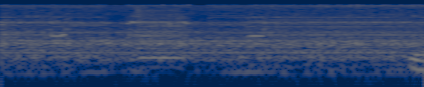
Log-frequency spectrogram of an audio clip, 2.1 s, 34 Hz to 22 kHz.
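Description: Mendel Max 2.0 3D printer running a print: its stepper motors, driving the print head, give short faint whining tones that change pitch from one move to the next, over a steady low hum.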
